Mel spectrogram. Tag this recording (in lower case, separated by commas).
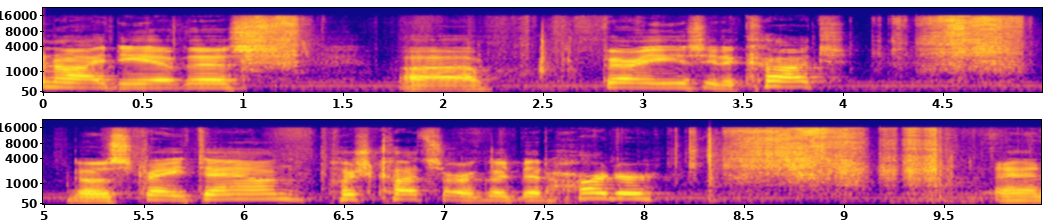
speech, inside a small room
